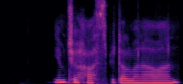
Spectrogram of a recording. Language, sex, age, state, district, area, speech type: Kashmiri, female, 18-30, Jammu and Kashmir, Shopian, rural, spontaneous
